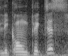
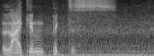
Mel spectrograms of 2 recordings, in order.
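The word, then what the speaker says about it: Lycaon pictus: It is called Licon d'Afrique in French, but in both French and English, it is, pronunciation slightly different. It's Licon pictus or Lichen pictus.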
